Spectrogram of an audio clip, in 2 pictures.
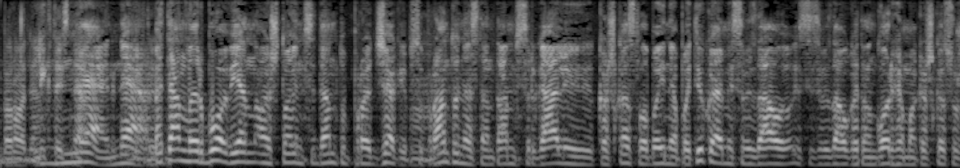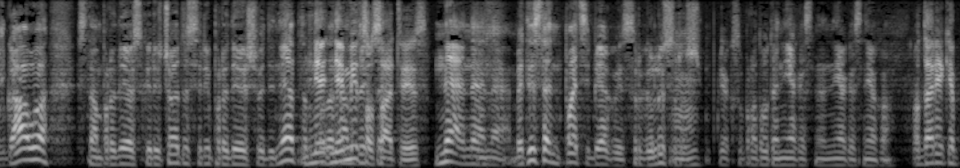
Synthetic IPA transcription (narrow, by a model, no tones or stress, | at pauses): bʲɐɾoːd̪ʲelʲiːkt̪ɐɪnʲɛnʲɛɛt̪̚t̪ʲɛnʋɐɪrbʊʋoːʋʲiɛnoɪʃt̪oːɪnʲt͡s̪ʲɪd̪ʲɛnt̪uːpɾɐd͡ʒʲɛkɐɪpsʊpɾɐnt̪ʊnʲɛst̪ʲɛnt̪ɐmjɪsɪɾɡɑːlʲɪːkɐʃkɐslˠɐbɐɪnʲɛpɐt̪ʲɪkoːjɛmiːsʲɪʋɐɪzd̪ɑːʋojɪsiːsʲɪʋɐɪzd̪ɑːʋoːkɐt̪ʲɛnɡoːrʲxʲɪomɐkɐʃkɐsʊʒɡɑːʋo | jɪ̥st̪ʲɛnpɾɐd̪ʲeːjoːsʲkʲɪɾʲɪt͡ʃʲoːt̪ʲɪsɪɾjiːpɾɐd̪ʲeːjoːɪʃʲʋʲɛd̪ʲɪnʲeːt̪ʲɐnʲɛd̪ɐnʲɛmʲɪsoːsɑːt̪ʲʋʲɛjɪsnʲɛnʲɛnʲɛbʲɛt̪jɪst̪ʲɛnpɑːt̪sʲiːbʲeːɡoːjɪsɪrɡɐlʲʊsɪɾɐʃkʲiɛksʊpɾɐt̪ɐʊt̪ʲɛnnʲiɛkɐsnʲɛnʲiɛkɐsnʲiɛkoː | oːd̪ɐɾʲɛɪkʲɛ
